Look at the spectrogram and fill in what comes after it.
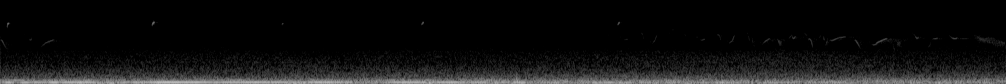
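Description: Small birds chirping in short repeated notes, with a few sharp high ticks, over a low steady mechanical hum that is loudest for the first few seconds and then eases off.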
